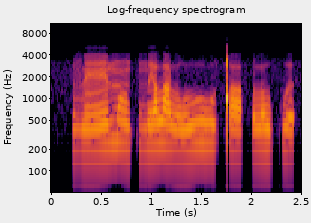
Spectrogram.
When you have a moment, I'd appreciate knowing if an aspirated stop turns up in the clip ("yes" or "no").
no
